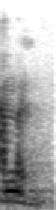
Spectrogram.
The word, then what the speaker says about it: Amr: Kalau ada wawunya bacanya Amr. Kalau tidak ada wawunya nama bacanya Umar.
